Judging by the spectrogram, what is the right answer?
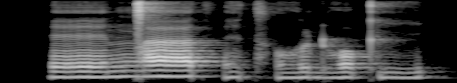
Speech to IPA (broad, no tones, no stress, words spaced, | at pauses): eːn ŋ͡ǀæːt͡sʼe̤t͡sʼo̤l ɖʱokʼi̤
